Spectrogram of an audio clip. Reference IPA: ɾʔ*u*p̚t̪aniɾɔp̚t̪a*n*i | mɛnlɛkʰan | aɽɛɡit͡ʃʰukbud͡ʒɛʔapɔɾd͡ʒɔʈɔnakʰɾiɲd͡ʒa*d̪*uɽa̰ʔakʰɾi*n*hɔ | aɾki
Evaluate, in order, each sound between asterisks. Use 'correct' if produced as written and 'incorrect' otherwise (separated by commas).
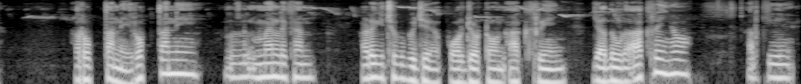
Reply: incorrect, correct, correct, incorrect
